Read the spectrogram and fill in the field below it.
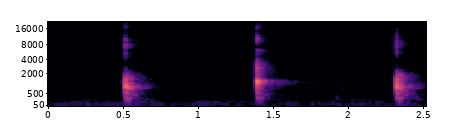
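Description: A mouth makes three crisp, evenly spaced clicks about a second apart, imitating a metronome ticking out a click track; each tick is short and dry against near silence.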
